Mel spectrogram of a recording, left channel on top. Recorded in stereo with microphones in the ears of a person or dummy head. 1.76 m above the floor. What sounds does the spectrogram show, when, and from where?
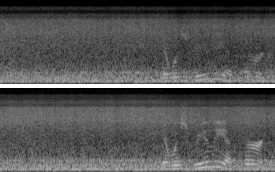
1.6 s a woman speaking: 5° right (ahead or behind), 0.9 m; by 2.7 s 65° right (ahead or behind), 1.5 m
